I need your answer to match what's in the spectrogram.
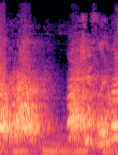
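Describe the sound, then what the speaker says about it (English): Saffron the dog barks at a doll, two loud close bursts of barking with a brief gap between them, nearby and alone. "their dog Saffron immediately ran up to it and started barking"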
